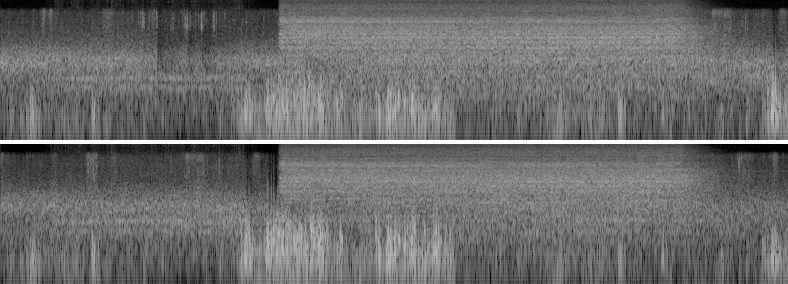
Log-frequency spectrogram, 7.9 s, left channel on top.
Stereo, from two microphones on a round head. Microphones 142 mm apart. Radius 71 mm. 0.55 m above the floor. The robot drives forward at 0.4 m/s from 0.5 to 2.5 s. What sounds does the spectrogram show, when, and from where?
2.8 s a hiss: 5° left (ahead or behind), 8.5 m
